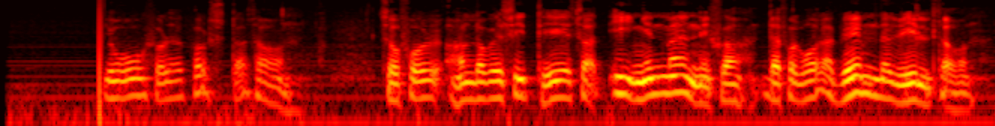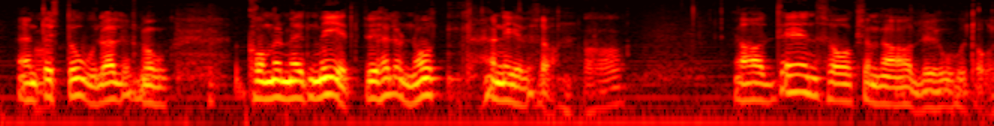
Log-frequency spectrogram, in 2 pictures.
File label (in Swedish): Björsäter, dialekter; Folkminnen; Svenska sagor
